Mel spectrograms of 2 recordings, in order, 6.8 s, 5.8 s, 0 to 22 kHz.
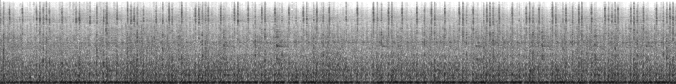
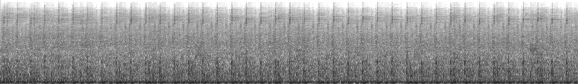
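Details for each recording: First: VW air-cooled sand rail (about 1966) after electronic ignition install and firing order fix: loud, lumpy, wavering idle with a bobble; the carburetor mixture screws were backed way out, giving a rough idle. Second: VW sand rail buggy (about 1966), air-cooled engine after electronic ignition install, warm start: fires right away into quick, even exhaust beat at a steady idle with no stumbles; possible loose internal baffle suspected; normal idle.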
